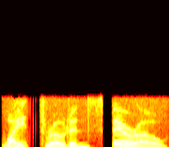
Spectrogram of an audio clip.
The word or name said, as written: white-throated sparrow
